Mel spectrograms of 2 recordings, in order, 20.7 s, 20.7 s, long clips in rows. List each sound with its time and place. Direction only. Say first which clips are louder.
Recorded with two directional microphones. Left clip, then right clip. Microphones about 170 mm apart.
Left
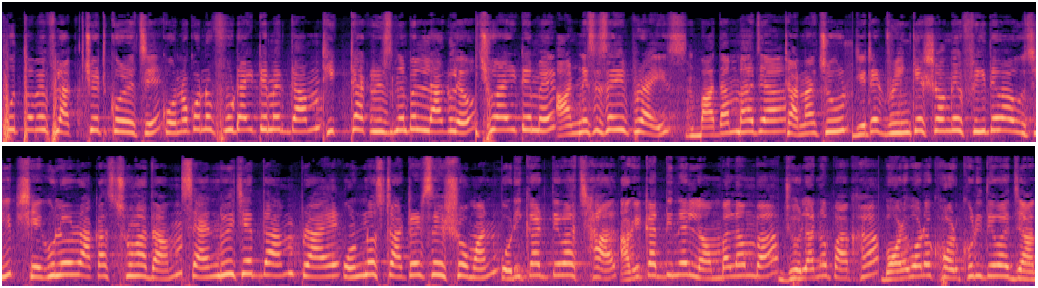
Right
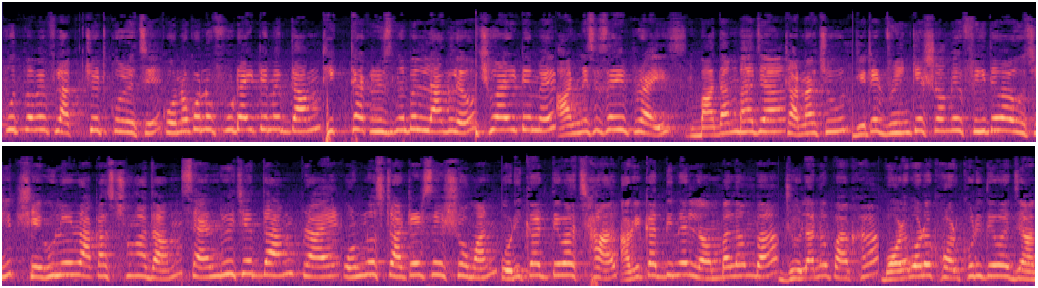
0.3 s speech: even; 45° left (ahead or behind)
1.8 s a woman's voice: even; 30° left (ahead or behind)
15.4 s a woman's voice: even; 10° left (ahead or behind)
